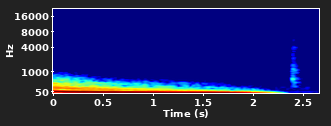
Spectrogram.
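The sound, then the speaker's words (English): A soft sine-wave pitch-down transition effect: a low tone with gentle overtones slides steadily downward and fades over about two seconds, followed by a brief faint click. “the third transition effect out is the downer, or a pitch down effect, which is usually it's a sine wave that goes down in pitch”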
